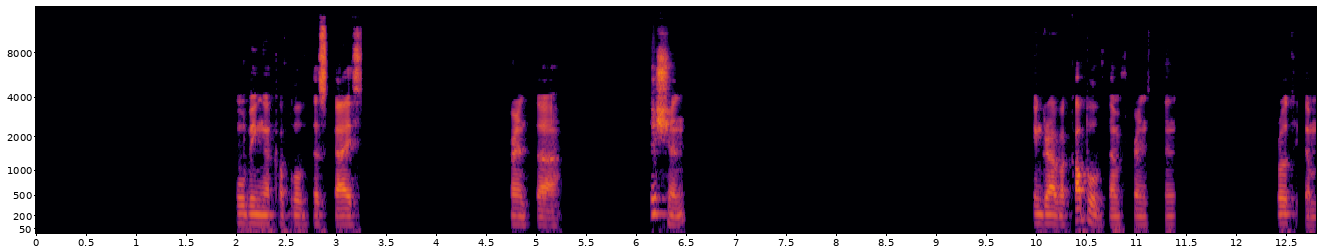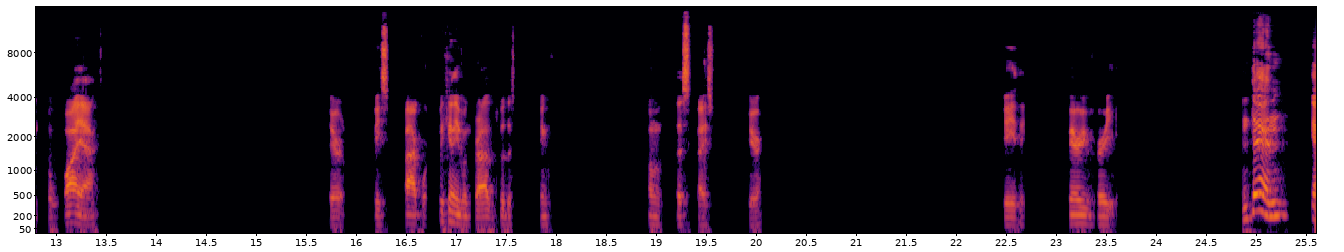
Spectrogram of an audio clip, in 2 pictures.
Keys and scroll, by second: 8.2 ctrl+z, 13.9-14.7 typing, 16.6 q, 19.2-19.9 typing.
